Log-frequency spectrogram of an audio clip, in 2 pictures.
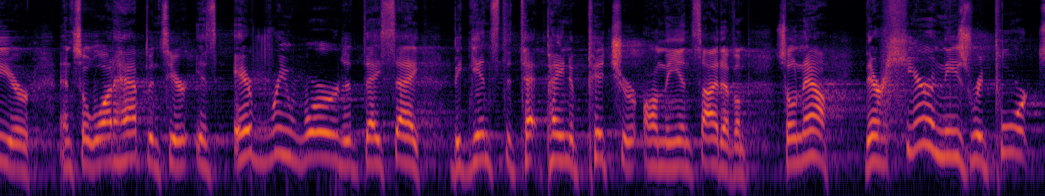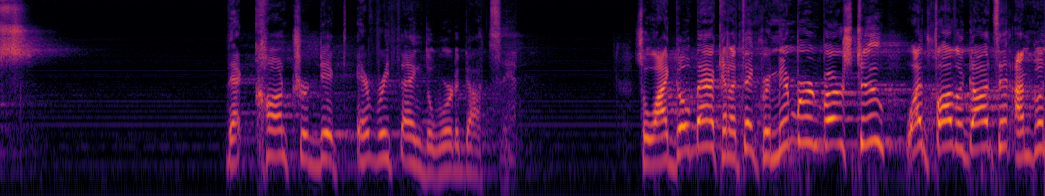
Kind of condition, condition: setting, large echoing room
